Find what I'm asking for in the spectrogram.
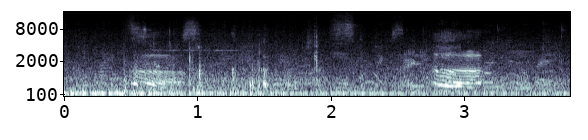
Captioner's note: Nick groaning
